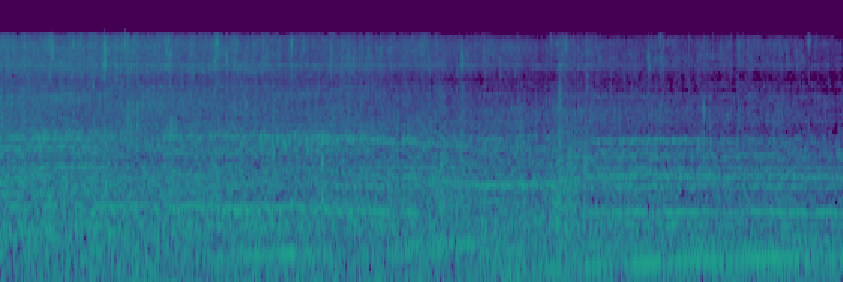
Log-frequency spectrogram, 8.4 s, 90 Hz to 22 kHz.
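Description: Electric drivetrain of a Traxxas TRX-4 RC crawler whining steadily while it pulls a loaded trailer over gravel, over a low rumble. The pitch of the whine drifts slowly.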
